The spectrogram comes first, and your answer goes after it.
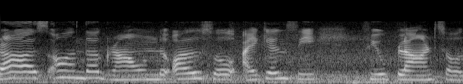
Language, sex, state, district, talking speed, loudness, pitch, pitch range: English, female, Punjab, Fazilka, 140 wpm, -19 LUFS, 225 Hz, 200-280 Hz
